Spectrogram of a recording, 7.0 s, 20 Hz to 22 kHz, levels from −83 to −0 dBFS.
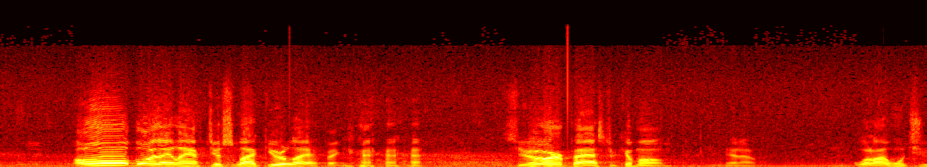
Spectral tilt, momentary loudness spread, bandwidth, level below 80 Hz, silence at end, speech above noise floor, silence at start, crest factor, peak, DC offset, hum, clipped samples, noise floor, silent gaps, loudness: -4 dB/octave; 22 LU; 16.5 kHz; -58 dBFS; 0 s; 24 dB; 0.1 s; 18 dB; -2 dBFS; under 0.1%; none; under 0.1%; -43 dBFS; none; -17 LUFS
